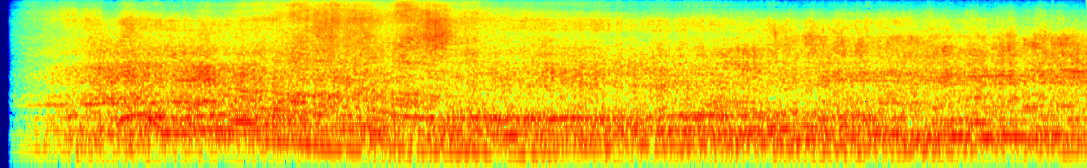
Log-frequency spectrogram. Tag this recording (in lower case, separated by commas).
vehicle, car passing by, motor vehicle (road), car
